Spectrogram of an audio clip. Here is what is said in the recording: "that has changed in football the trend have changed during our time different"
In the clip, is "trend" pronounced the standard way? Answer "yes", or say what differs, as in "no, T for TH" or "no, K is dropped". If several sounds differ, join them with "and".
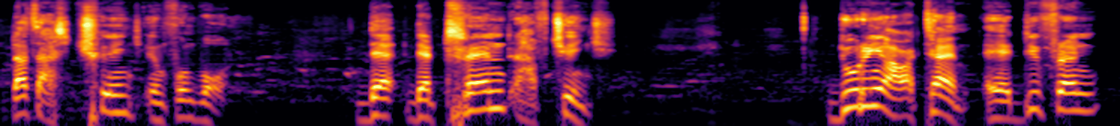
yes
